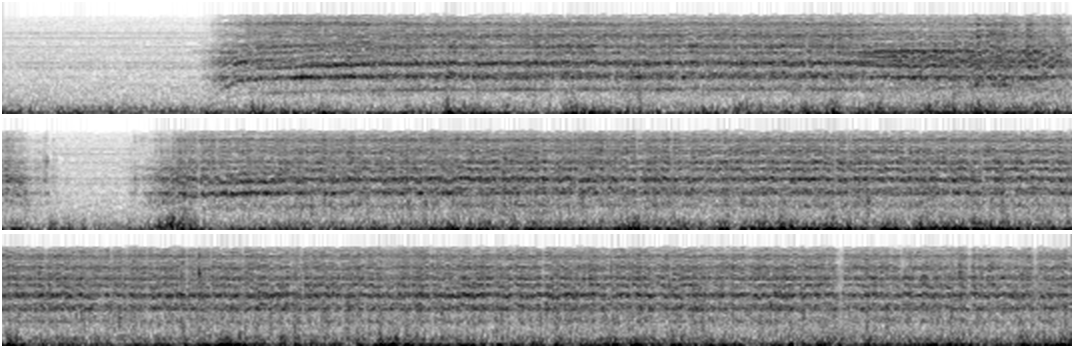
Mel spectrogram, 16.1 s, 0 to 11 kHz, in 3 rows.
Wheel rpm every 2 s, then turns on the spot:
50, 160, 130, 120, 160, 160, 160, 170.
none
